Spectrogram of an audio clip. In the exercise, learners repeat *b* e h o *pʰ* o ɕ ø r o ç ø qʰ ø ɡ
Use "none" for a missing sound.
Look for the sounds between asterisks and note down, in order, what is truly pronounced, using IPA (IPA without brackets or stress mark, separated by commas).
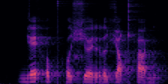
ɡ, pʰ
